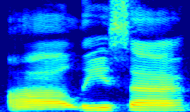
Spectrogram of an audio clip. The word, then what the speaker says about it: Liese: And Liese, I think is how we're supposed to pronounce her name.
